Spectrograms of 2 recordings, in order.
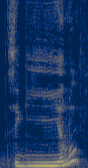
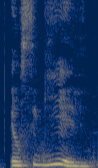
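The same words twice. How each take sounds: First: "Segui-lo" put on as stiff formal Portuguese, rising at the end; mock correct grammar. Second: Said in the usual way. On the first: Shown as a demonstration. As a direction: say "Segui-lo" like a fancy proper form. ("Segui-lo" com pose de gramática formal)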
